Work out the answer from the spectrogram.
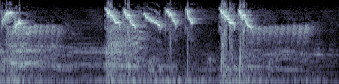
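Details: Female white-eyes and colony calling, used to stimulate a male white-eye's song: sharp, high, descending chips in loose clusters, several quick notes then a pause, some trailing into a thin buzzy tail.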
